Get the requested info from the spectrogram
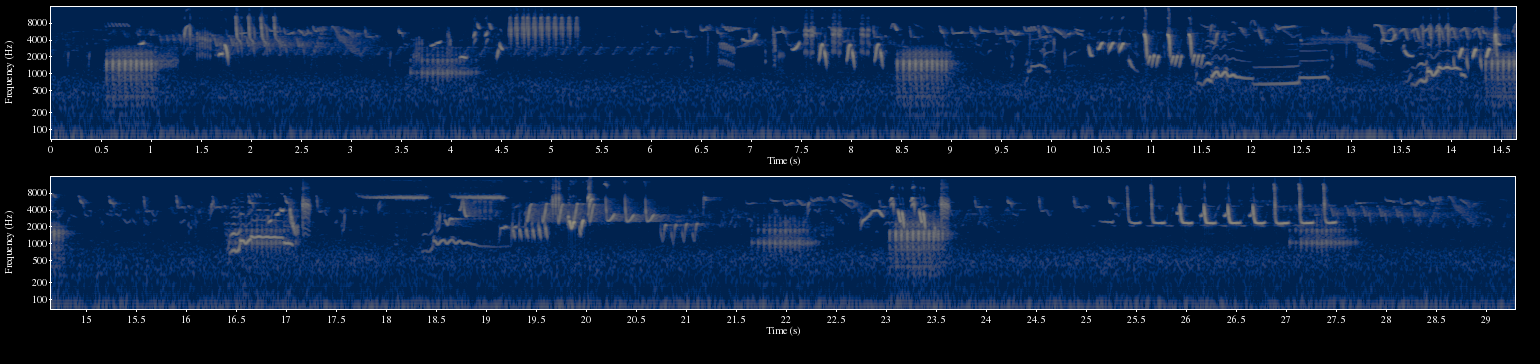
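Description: Several songbirds chirping and singing together, quietly: quick trills, rapid runs of chirps and short whistles overlapping, with a lower call that recurs every few seconds.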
